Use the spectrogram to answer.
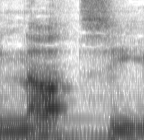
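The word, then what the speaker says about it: Not-See: basically the the premise of their podcast the nazi party uh which is n-o-t-s-e-e yeah you have to spell it out but basically the premise is justin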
